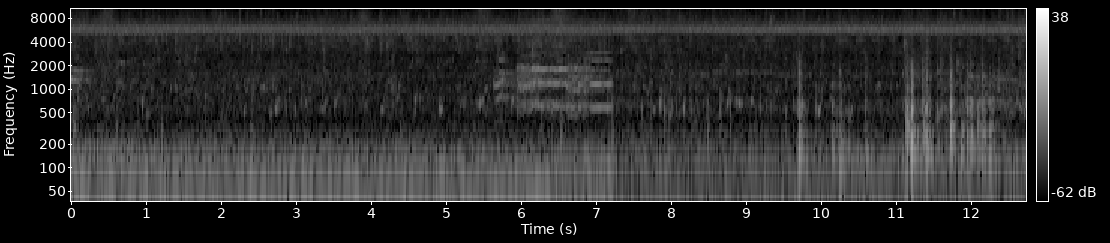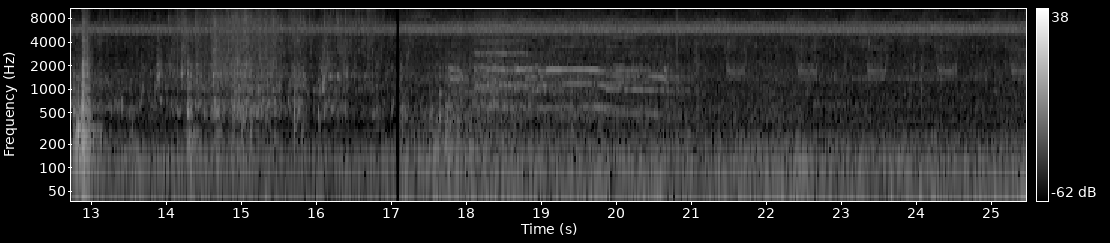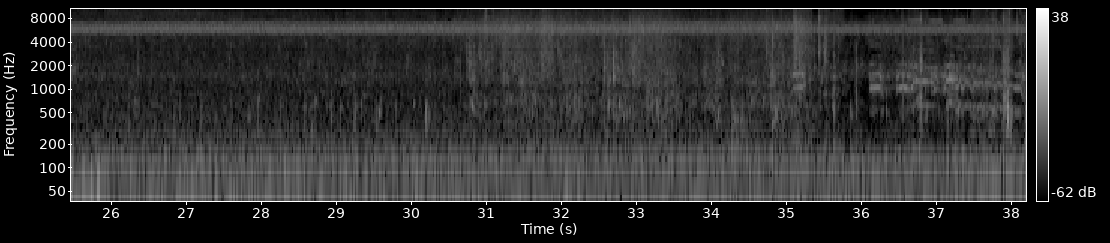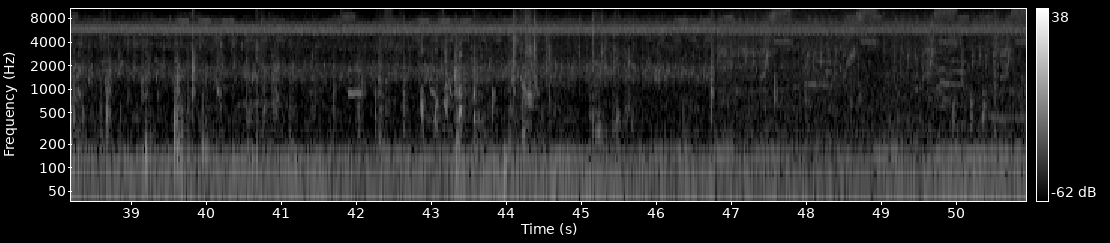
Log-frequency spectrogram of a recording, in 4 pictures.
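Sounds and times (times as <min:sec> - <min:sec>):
rooster crowing: 0:05.6 - 0:07.2, 0:17.8 - 0:20.8, 0:36.1 - 0:38.3.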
